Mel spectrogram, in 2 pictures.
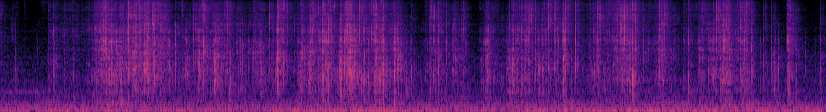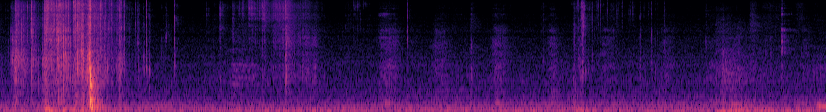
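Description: Foil-lined plastic snack packet crinkling and tearing as it is pulled open by hand and teeth, then rustled while the snack is taken out, with one sharp click about seven seconds in.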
